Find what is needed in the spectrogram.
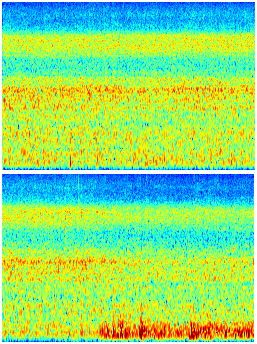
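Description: Steady rushing noise of rain and wind, with irregular low rumbling that grows from about seven seconds in.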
